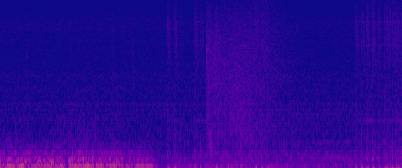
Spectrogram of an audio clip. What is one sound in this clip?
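Guns fire in quick bursts.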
